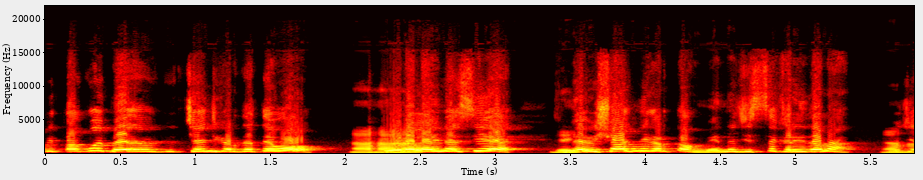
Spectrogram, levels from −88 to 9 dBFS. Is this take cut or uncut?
uncut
